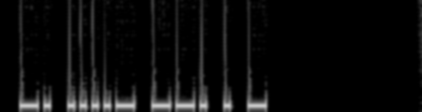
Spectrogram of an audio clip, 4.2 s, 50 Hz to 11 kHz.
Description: Morse code, heard as a keyed tone, about 20 wpm, 700 Hz. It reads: N4GET
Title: USA Callsign DE Callsign - 5 Characters - 20wpm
